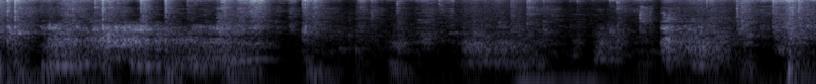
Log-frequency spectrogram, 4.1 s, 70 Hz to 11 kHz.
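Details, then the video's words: Chihuahua puppies, 61 days old, indoors in a small room: soft growling and whimpering grumbles in quick, irregular bursts, louder over the first second and a half, then quieter scattered sounds with low rumbles. "Chihuahua puppies 61 days old."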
